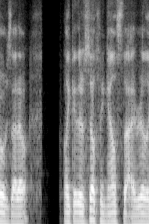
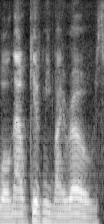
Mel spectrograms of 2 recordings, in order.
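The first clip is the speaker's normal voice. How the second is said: put-on creepy character voice. Retelling a scene where Yoda briefly turns evil, imitating creepy evil Yoda. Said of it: "He says in a very creepy tone".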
